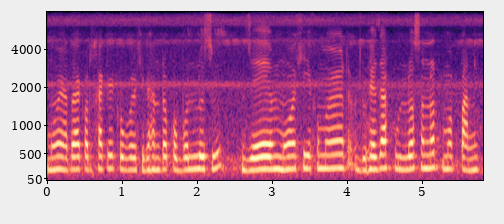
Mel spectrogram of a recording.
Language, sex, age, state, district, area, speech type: Assamese, female, 60+, Assam, Lakhimpur, rural, spontaneous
